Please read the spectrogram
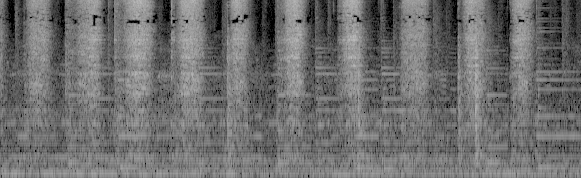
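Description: Wire brush scrubbing the cast-iron top of an old wood-burning cook stove, rasping back and forth in even strokes about two to three times a second, as part of a first cleaning of the stove.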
